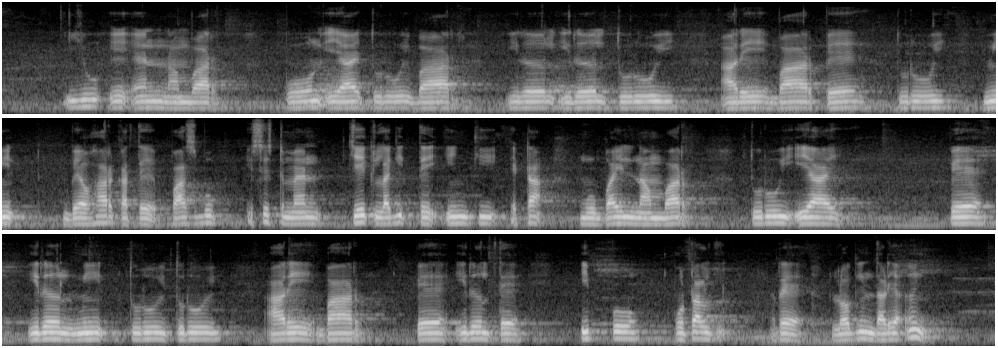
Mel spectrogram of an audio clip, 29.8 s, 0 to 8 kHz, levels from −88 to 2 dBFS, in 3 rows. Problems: none marked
